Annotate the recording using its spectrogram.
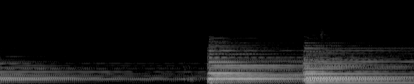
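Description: Acoustic grand piano sound played from a MIDI keyboard: a G major chord rings and fades, then new chords are struck about two seconds and three seconds in, the second an E minor seventh, each left to ring and decay.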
